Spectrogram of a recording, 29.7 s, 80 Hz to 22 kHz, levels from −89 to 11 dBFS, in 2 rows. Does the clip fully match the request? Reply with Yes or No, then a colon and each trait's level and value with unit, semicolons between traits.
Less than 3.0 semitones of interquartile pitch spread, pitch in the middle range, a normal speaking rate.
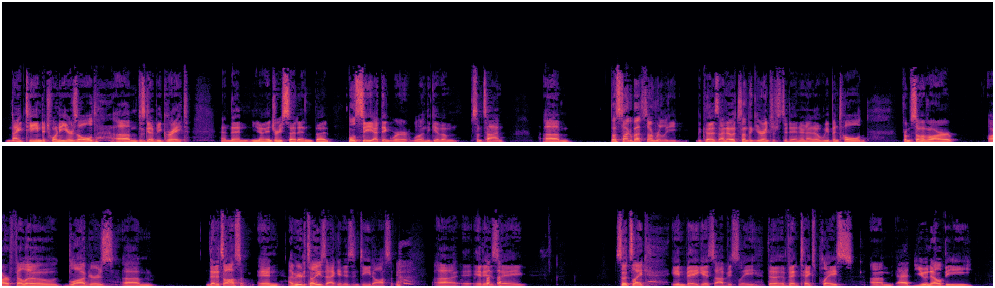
No: narrow, 2.6 semitones; low, 110 Hz; average, 185 wpm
